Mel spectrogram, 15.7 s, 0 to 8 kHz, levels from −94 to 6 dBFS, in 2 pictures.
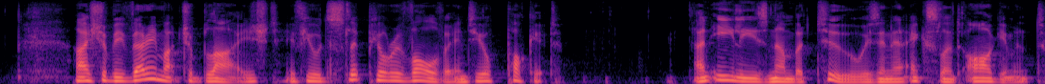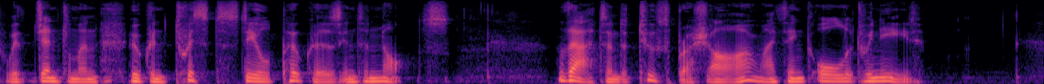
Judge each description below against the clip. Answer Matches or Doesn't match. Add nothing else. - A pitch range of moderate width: Matches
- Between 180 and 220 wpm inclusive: Doesn't match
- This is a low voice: Matches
